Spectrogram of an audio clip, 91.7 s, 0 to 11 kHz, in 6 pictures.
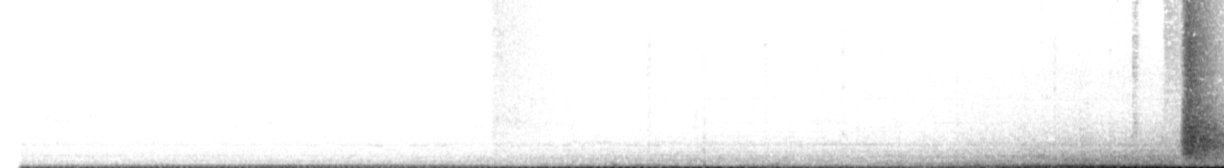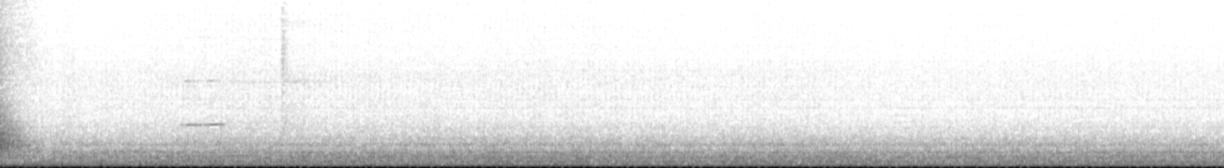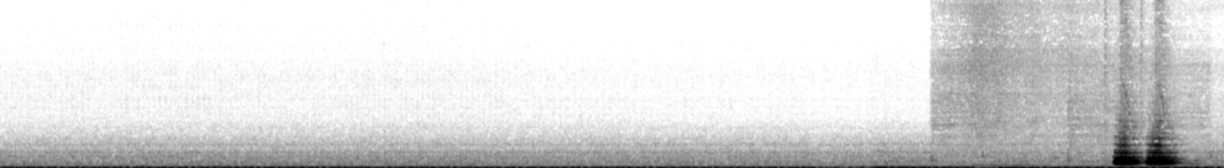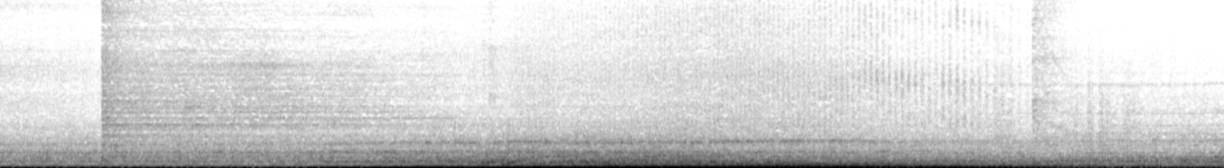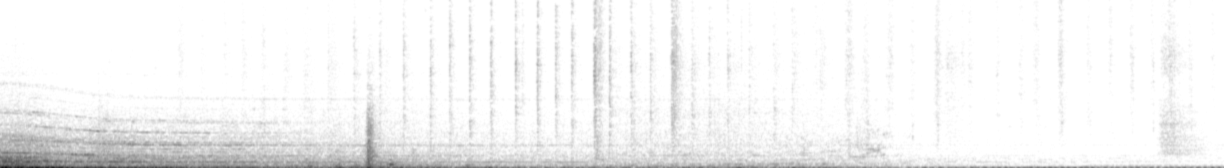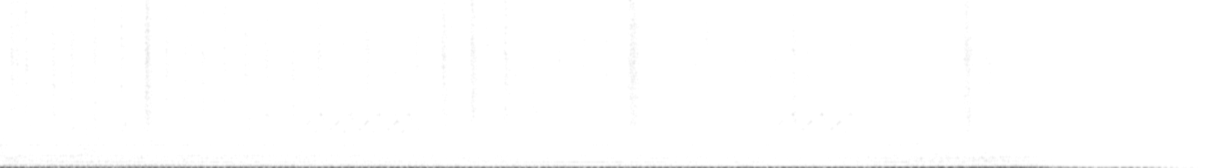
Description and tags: Locomotive 3 Approach Idle Exit
Diesel Locomotive approaches slowly, stops in front of mic, idles for a
time then slowly leaves. Some cool diesel, electric and air sounds in
this one. This sample pack is numbered chronologically as edited from
the original recording: Engine approaches from left with recording #1
and exits to the right with recording #5. Recordings are of a Diesel
locomotive approaching and mating with the rear of a freight train
outside of a wherehouse in Austin, Tx. Rode NT4 mic into Sound Devices MixPre, recorded at 16bit 44.1 with Sony Hi-Md. Edited In Cubase.
engine, field-recording, horn, locomotive, machine, sound-effect, train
